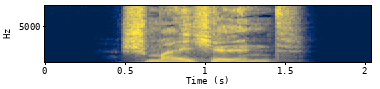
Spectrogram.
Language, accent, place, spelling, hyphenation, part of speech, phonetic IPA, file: German, Germany, Berlin, schmeichelnd, schmei‧chelnd, verb / adjective, [ˈʃmaɪ̯çl̩nt], De-schmeichelnd.ogg
- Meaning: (verb) present participle of schmeicheln; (adjective) flattering, complimentary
